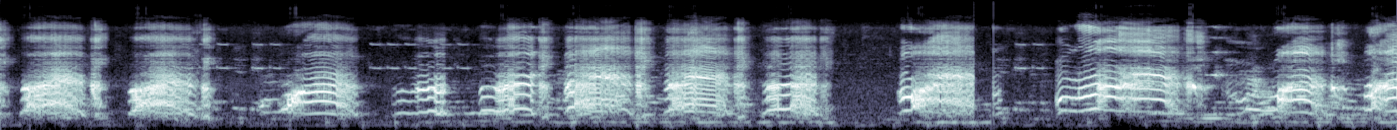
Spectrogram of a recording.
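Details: Repeated high-pitched, wavering cry bursts with brief breaths between them from a crying newborn baby; a sound-effect recording, newborn cry.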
